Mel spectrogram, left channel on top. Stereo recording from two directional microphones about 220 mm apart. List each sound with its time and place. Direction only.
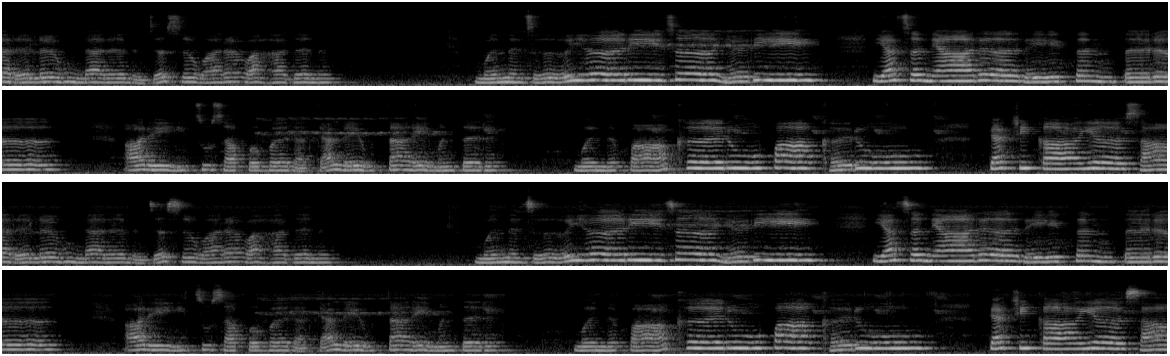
0.0 s speech: centre (ahead or behind)
4.8 s a woman's voice: 5° left (ahead or behind)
